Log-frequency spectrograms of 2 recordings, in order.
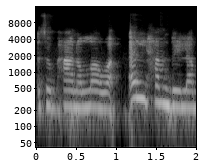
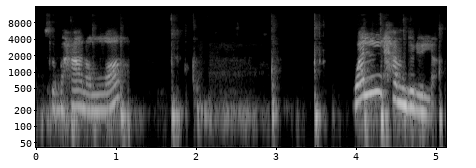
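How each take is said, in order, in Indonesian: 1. Ada bunyi a yang terpisah memulai alhamdulillah setelah wa. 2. Wa langsung nyambung ke lhamdulillah, tanpa jeda. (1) "enggak subhanallah wa alhamdulillah" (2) "Kita tidak baca, enggak wa alhamdulillah"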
